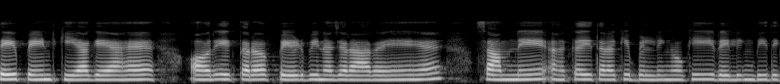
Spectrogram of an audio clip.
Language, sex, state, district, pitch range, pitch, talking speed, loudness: Hindi, female, Uttar Pradesh, Varanasi, 215-230 Hz, 220 Hz, 185 wpm, -18 LUFS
